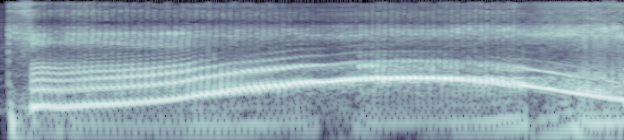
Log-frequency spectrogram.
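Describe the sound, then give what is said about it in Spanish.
In a motorbike-imitation contest on Europa FM radio, a person imitates a motorbike engine with one continuous buzzing, voiced hum that climbs steadily in pitch like a rev, holds high, then drops back down, steady and fairly loud throughout. “Concurso de imitar motos, Eva Soriano y yo.”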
